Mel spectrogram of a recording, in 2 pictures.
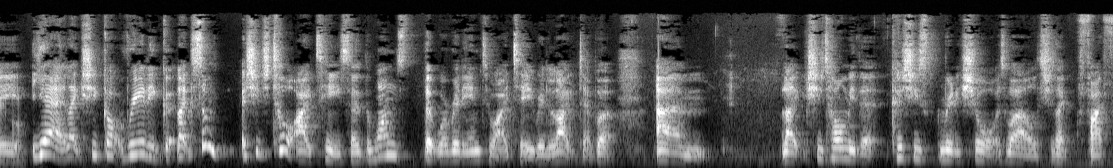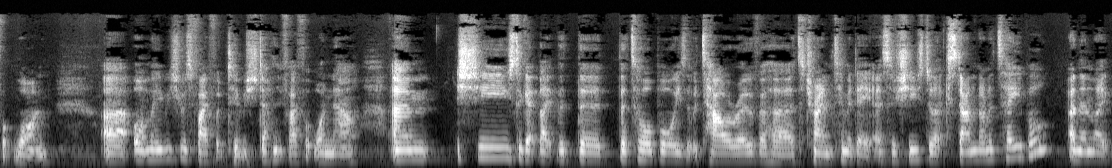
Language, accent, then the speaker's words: English; England, United Kingdom; I've just assumed that because I grew up in England for the most part of my life that I was English, but actually even my dad's got Scottish in his family, so I'm probably the least amount of English there.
